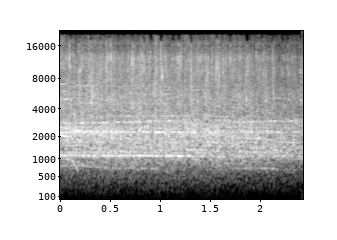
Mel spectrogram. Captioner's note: cheers and applause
